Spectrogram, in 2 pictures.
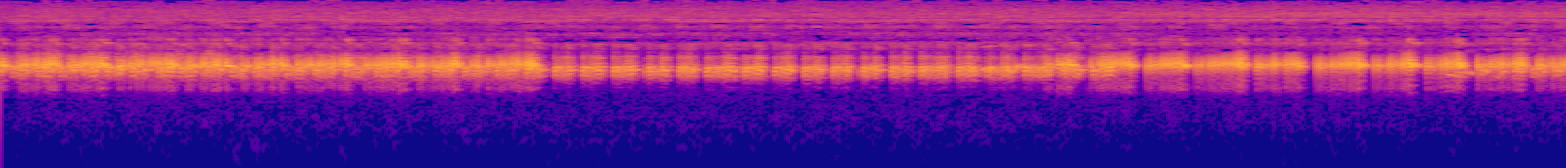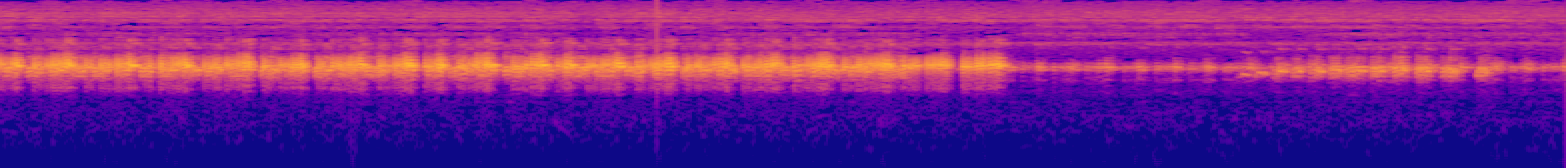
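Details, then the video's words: Night chorus of frogs, a steady stream of fast, raspy pulsed croaks layered over each other, holding loud for sixteen seconds before dropping to a quieter, thinner chorus. "Suara Katak di Malam Hari"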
